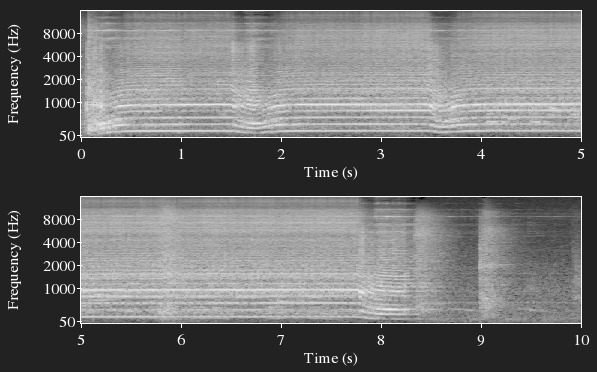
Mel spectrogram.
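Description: Kugoo Kirin electric scooter's rear hub motor spinning under full throttle with a loud whine that sags in pitch twice. It then winds down and stops about eight seconds in, though the throttle is still held. This uneven, noisy running is what the mechanic thinks points to a hall sensor fault.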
